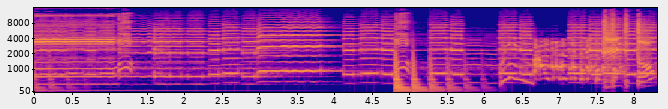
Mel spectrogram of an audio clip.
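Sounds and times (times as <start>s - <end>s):
steady harmonic tone: 0.1s - 6.6s
turkey gobbling: 6.2s - 8.1s.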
